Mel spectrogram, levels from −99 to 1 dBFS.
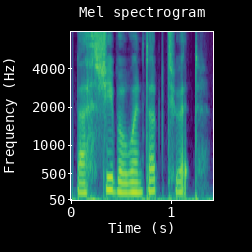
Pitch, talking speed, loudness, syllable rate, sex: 185 Hz, 210 wpm, -16 LUFS, 5.3 syllables/s, female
